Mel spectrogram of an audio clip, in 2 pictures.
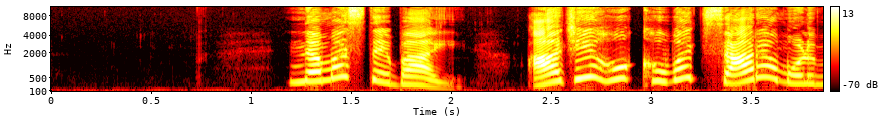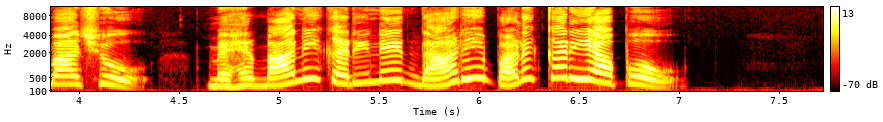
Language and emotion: Gujarati, happy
